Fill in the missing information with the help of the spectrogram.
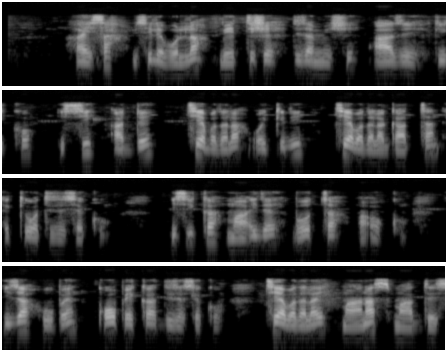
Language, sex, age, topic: Gamo, male, 25-35, agriculture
